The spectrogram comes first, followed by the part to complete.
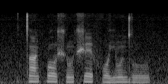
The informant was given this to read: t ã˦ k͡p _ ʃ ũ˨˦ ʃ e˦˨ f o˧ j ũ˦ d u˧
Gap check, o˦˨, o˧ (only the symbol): o˦˨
